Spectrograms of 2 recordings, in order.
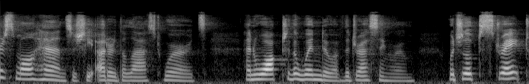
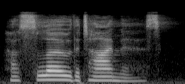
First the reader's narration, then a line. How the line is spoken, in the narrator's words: she said wearily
